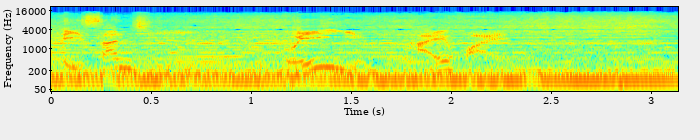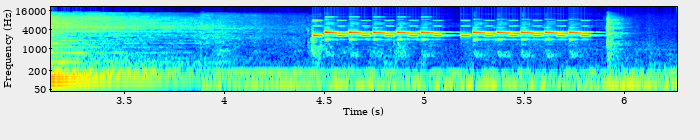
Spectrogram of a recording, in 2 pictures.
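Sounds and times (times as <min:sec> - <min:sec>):
speech: 0:00.2 - 0:02.3
telephone ringing in electronic trilling bursts: 0:04.5 - 0:05.9.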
